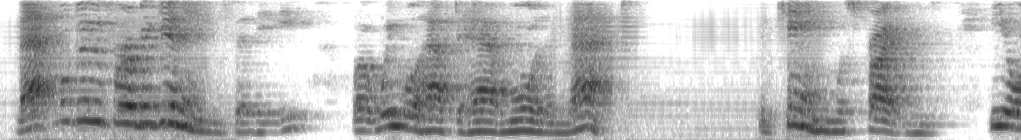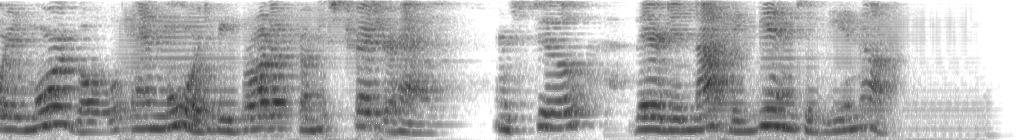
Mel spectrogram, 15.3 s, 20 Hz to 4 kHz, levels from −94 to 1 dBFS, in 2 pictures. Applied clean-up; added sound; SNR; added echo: neural separator model SepFormer DNS4.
